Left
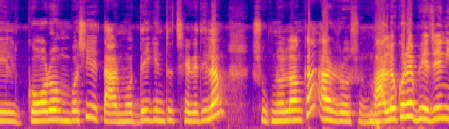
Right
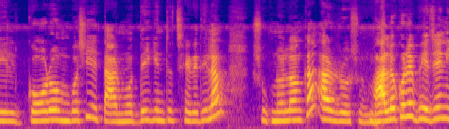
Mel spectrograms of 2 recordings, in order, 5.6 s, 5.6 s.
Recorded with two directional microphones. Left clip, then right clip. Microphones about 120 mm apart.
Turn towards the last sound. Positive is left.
turn(degrees=35)  # may be behind; listen again after turning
